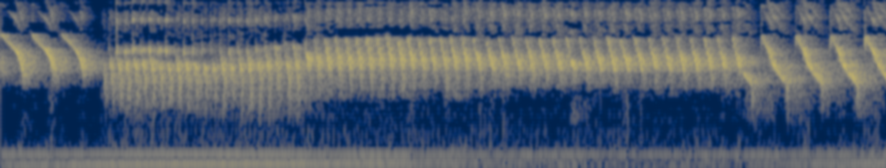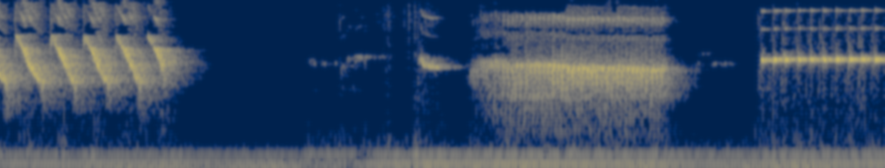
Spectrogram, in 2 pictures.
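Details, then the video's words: Male canary singing excitedly: rapid rolling trills of repeated high chirps for about seven seconds, a pause, then a held whistled note and a brief renewed trill, over a faint low background hum. "تغريد روعة سيجعل ذكر الكناري في قمة الهيجان⚡لن يصمت طائرك عن الغناء بعد اليوم🔥Canary singing"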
